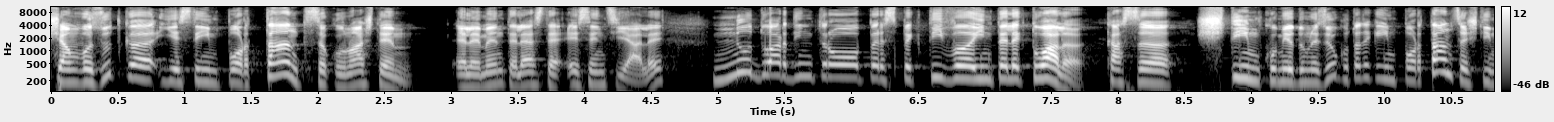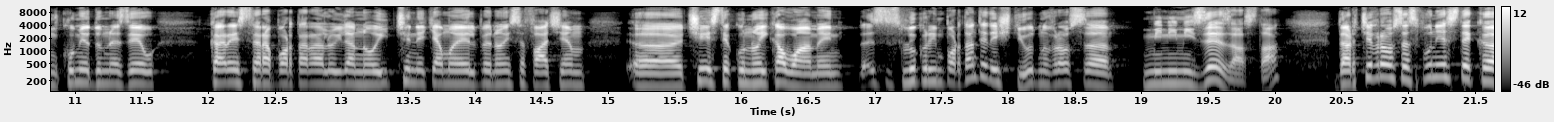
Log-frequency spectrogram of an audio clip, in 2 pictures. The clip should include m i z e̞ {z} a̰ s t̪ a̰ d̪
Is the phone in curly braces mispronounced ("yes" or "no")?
no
